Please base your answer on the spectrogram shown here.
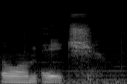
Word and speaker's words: Ogham: i believe it's at omh and om is pronounced that way but spelled o g h a m um is hmm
